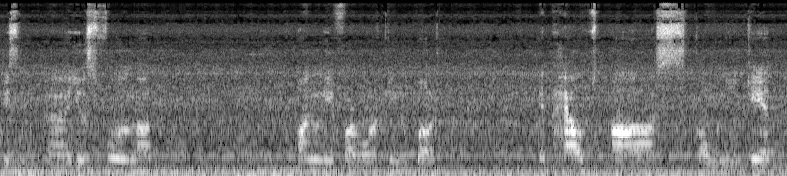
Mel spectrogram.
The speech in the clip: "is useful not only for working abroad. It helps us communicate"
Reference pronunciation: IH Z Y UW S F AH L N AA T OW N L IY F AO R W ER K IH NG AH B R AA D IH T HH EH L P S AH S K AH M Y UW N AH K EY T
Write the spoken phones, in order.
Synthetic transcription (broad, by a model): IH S Y UW S F AH L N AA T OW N L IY F AO R W ER K IH NG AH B AA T IH T HH EH L P S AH S K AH M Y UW N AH K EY T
